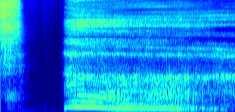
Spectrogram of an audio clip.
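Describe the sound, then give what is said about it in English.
A person breathes loudly: a short noisy intake, a brief silent pause, then a long, loud exhale voiced with a low, steady groaning tone that tails off. “And then I take loud breaths. You know, some people say deep breaths. Yeah. I like loud breaths where it's,”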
